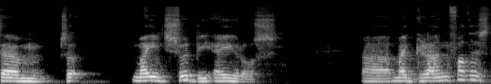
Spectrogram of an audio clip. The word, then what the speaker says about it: Eris: eris lynn and it's the way he pronounced it is aeros yeah um because yes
